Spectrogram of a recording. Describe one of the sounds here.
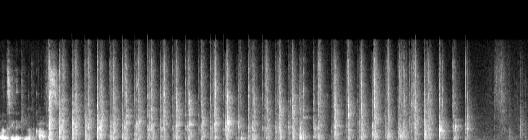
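A deck of cards is shuffled with quick, rapid flicking.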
